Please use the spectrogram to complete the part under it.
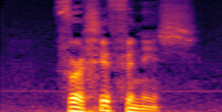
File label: "vergiffenis", Dutch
